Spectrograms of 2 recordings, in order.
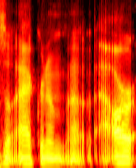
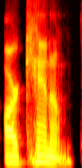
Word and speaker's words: arcanum: Arcanum it's I say I've been saying it wrong acronym Arcanum thus I have the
